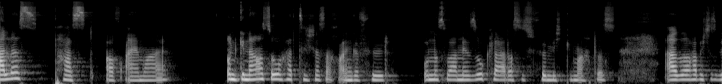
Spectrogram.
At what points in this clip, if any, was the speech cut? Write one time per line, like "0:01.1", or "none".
0:04.2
